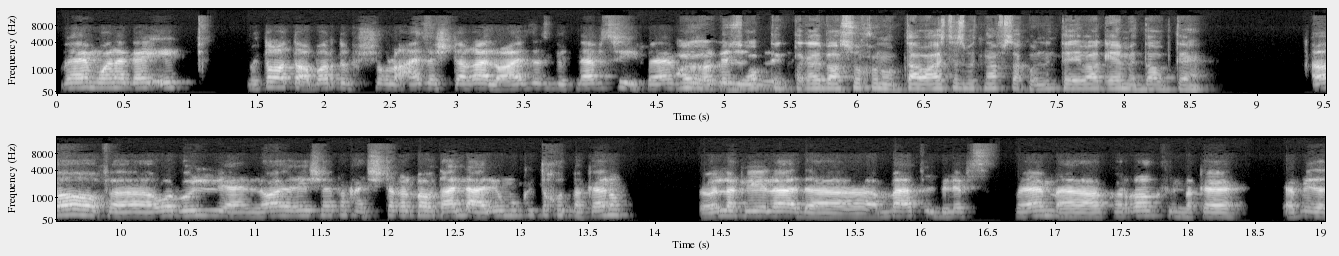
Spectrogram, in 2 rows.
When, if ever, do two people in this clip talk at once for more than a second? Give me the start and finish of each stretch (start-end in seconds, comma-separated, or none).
none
